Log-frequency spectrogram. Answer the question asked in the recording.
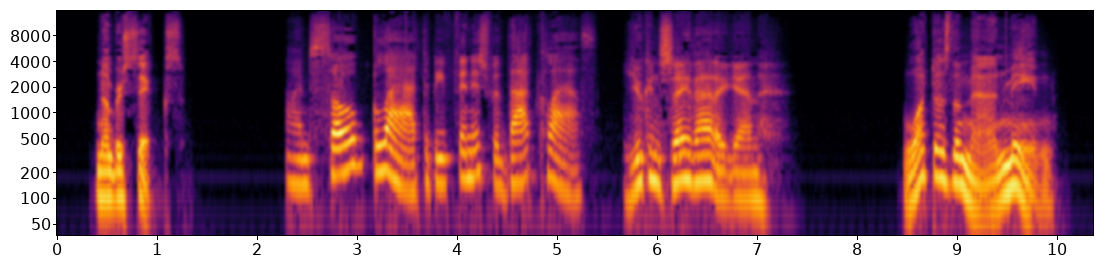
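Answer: He is also glad the class is finished.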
